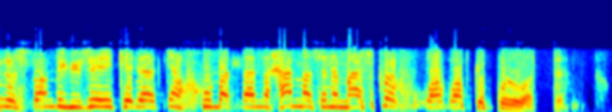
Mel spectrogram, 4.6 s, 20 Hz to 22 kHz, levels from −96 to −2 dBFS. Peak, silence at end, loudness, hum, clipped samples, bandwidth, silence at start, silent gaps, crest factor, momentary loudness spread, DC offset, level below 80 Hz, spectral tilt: -8 dBFS; 0.35 s; -21 LUFS; none; under 0.1%; 5.2 kHz; 0 s; none; 14 dB; 5 LU; under 0.1%; -62 dBFS; -3.5 dB/octave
